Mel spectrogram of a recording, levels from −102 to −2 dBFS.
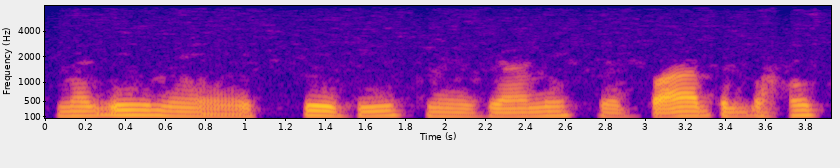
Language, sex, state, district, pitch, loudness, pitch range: Hindi, male, Uttar Pradesh, Hamirpur, 120 Hz, -23 LUFS, 110-130 Hz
